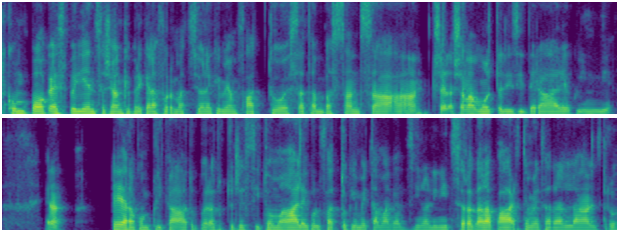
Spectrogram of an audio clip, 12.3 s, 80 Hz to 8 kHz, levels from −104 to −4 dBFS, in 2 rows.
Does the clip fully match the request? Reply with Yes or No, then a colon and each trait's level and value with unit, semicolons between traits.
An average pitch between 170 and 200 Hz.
No: medium, 140 Hz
